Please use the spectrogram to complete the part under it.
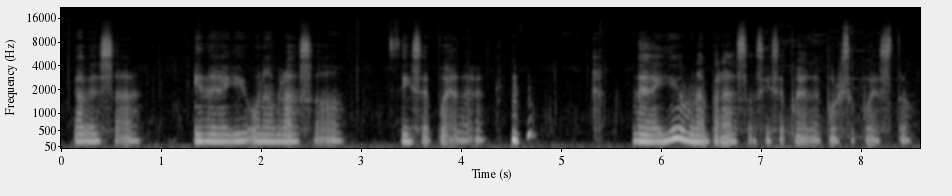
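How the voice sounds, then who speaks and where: A woman hosting a soft-spoken ASMR livestream, hushed and breathy, often slipping into whispers and gently repeating phrases. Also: mid-range voice, dry recording. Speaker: livestream host, tarot reader. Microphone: close microphone in a dry space.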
